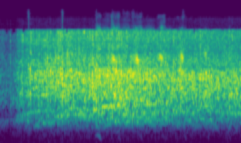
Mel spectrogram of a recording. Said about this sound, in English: Turn around and clap for them.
